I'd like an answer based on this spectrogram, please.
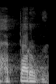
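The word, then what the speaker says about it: אבא: 그게 히브리어는 이제 여러분 공부하시면 알지만 그 점이 들어가면 그걸 세게도 읽지만 두 개로도 읽는 거예요. 두 개로도. 기역이면 쌍기역을 읽는 것이고 아니면 세게 읽는 거니까 당연히 베트에 점이 들어갔으면 어떻게 읽어야 돼요? 그래서 아빠라고 읽는 겁니다.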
